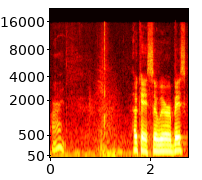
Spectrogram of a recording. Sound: wind whooshes

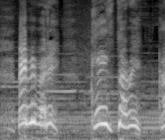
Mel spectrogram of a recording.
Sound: wheezing excitedly

